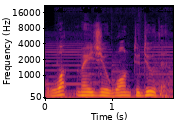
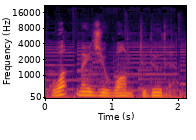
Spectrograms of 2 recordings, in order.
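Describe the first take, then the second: No difference in how they are said.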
